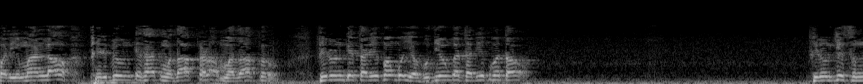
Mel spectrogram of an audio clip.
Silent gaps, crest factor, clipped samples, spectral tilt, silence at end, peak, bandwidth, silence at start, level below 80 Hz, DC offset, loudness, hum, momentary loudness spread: none; 18 dB; under 0.1%; -7 dB/octave; 0 s; -10 dBFS; 6.6 kHz; 0 s; -40 dBFS; under 0.1%; -26 LUFS; none; 22 LU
